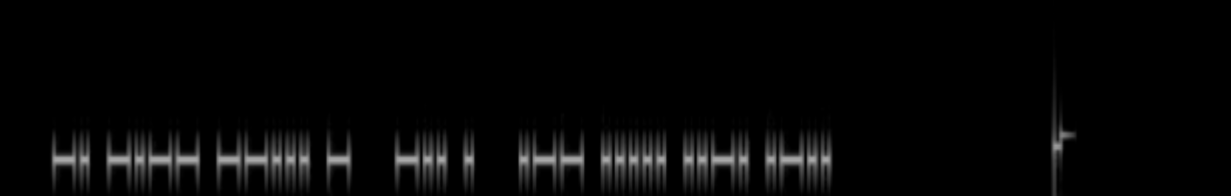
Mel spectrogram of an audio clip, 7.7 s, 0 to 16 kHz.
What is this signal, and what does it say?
Morse code, heard as a keyed tone, about 28 wpm, 700 Hz. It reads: NY7T DE W5FL
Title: USA Callsign DE Callsign - 4 Characters - 28wpm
